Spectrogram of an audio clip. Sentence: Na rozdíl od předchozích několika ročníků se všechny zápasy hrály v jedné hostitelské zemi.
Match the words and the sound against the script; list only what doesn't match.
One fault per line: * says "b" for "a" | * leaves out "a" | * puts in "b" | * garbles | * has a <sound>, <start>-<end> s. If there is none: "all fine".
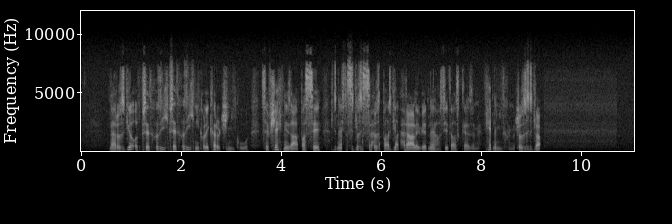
* puts in "předchozích"
* garbles
* garbles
